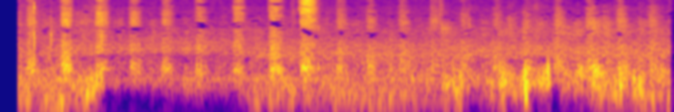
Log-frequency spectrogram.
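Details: Baby muskox making a run of short, sharp nasal bursts, sneezes and snorts through the nose.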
